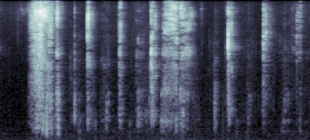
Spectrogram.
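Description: Close-up chewing of a handful of fried rice, eaten by hand: fast, irregular crunches and mouth clicks, with two longer, louder bursts about half a second in and again around two and a half seconds.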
